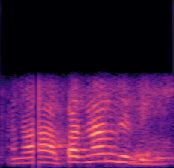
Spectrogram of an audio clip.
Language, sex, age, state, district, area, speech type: Hindi, female, 45-60, Bihar, Madhepura, rural, conversation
